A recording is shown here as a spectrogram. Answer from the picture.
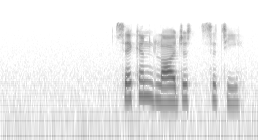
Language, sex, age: English, female, 20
